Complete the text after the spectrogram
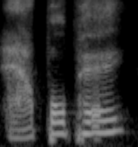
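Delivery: sheepish, hushed question, lifting on the last words; self-mocking silly. Customer timidly asking at the pharmacy counter, silly and hushed. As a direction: softly re-enact your own silly question. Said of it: "I said it super silly".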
